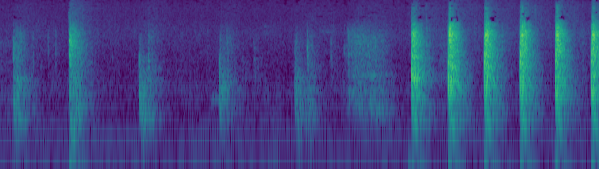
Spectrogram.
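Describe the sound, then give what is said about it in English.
Scattered dull thumps and shuffles, then a steady series of about six firm, evenly spaced knocks on the wooden door of a ranch house, fairly loud, with no voices. A masked man and his companion have dismounted from their horses and are knocking. “The masked man and the Indian dismounted and knocked on the door.”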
